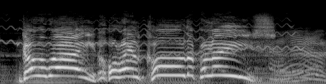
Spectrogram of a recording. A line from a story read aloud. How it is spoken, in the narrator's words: Timothy's dad came out of the barn and shouted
